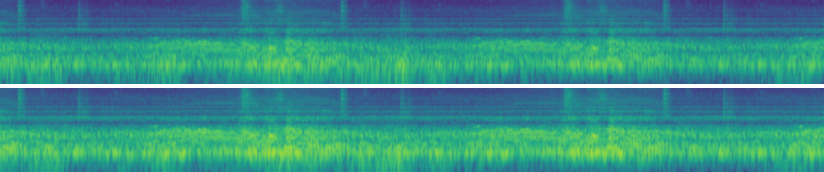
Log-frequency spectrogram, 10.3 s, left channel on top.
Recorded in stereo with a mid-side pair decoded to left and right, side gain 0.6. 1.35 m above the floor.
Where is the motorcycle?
20° right.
